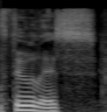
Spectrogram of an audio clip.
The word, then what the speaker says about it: Thewlis: And also, just so you know, they do have Fagin in it, and he's played by Daniel Thewlis, which is awesome.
